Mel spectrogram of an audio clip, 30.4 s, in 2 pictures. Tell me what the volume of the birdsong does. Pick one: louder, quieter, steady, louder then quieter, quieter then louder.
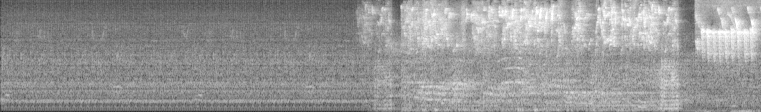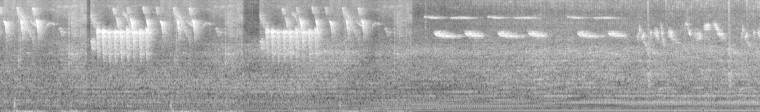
quieter.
